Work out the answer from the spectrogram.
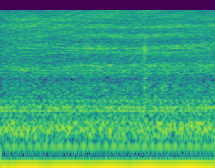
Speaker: Vous voyez là quand j'ai ouvert petit à petit, on entend l'air s'échapper et je sens dans mes oreilles la pression.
